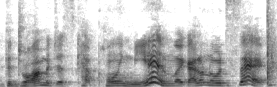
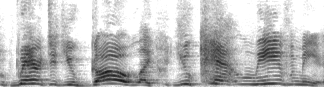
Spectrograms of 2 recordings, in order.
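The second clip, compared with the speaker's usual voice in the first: higher, slow mock scolding mother; scolding mom; 8 semitones higher, slower than usual. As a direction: drag out the scolding like a clingy mom. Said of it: "she's like".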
